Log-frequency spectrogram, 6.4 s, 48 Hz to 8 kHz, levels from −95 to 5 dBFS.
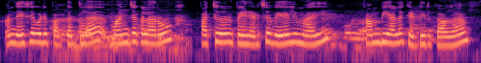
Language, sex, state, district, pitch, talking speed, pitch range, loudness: Tamil, female, Tamil Nadu, Kanyakumari, 235 Hz, 120 wpm, 225-260 Hz, -15 LUFS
